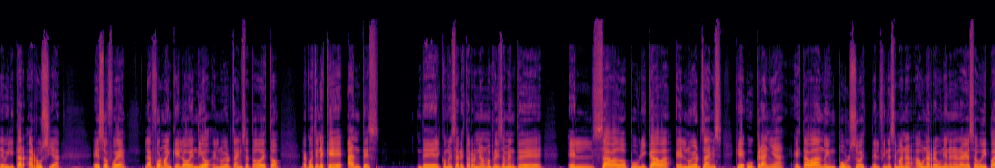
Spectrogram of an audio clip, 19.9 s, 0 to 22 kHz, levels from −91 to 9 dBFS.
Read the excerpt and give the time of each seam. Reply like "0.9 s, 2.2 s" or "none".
5.9 s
